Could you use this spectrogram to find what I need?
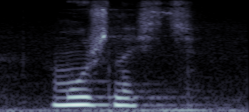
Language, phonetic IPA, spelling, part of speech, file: Belarusian, [ˈmuʐnasʲt͡sʲ], мужнасць, noun, Be-мужнасць.ogg
- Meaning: courage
